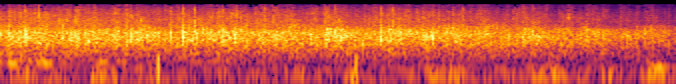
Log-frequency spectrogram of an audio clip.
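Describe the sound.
An audience at a live show held after a day at a trade fair bursts into dense, continuous applause that stays full and even throughout, thinning slightly toward the end.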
